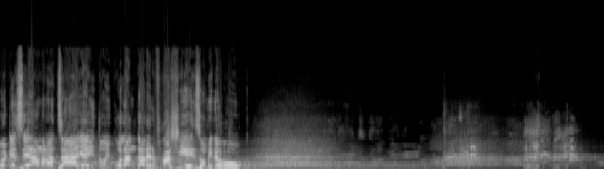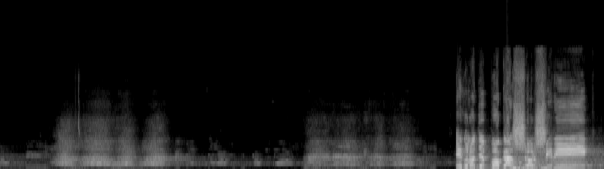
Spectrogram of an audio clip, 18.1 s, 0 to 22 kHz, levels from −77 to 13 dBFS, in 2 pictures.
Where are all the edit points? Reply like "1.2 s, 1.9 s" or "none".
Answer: 15.7 s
